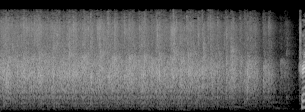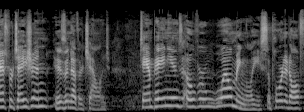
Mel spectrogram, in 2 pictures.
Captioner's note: applause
